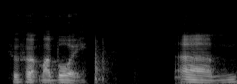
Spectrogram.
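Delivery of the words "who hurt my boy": put-on accent wavering between American and British, quieter. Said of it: "that's what he fucking sounds like".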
